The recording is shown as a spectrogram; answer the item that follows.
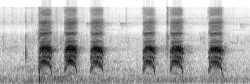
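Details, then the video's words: Crows fighting for food, giving a run of six loud, rasping caws, each about a third of a second long and spaced roughly half a second apart, with one short pause midway. "Crow Bird Fight for Food | Crow Bird Unity Anger and Crowing Sound"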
